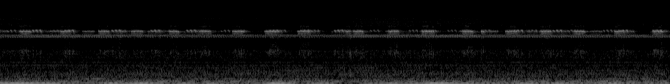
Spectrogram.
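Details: Grass insects trilling as background sound while studying. The piercing high chirr pulses rapidly without pause, and a faint deep rumble sits beneath it.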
